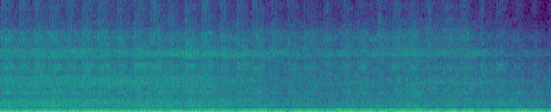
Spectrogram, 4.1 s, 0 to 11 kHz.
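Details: Warmed-up small-block Ford 306, GT40P heads, Anderson N41 cam, Holley double pumper: deep, lumpy idle sagging slightly, losing crispness after idle mixture screws turned out about half a turn, AFR steady around 11.5; rich idle mixture.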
